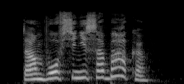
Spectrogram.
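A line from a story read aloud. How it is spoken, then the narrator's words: Exclaiming priest. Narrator (Russian): воскликнул священник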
